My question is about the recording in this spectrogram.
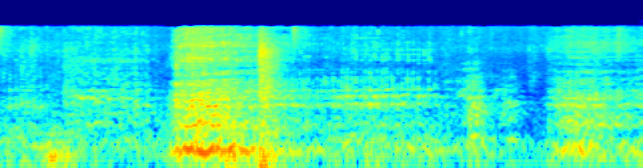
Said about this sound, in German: Äh, hast du einen Tiger in der Küche? Nee, mein Magen, ich hab Hunger.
